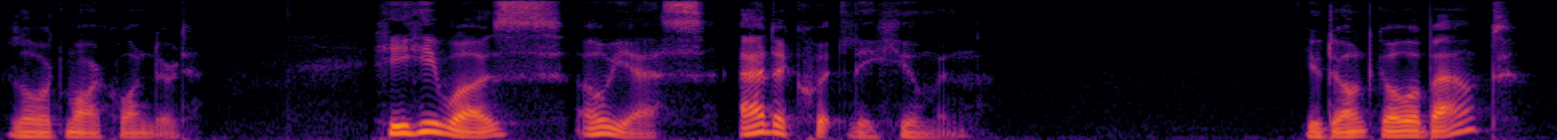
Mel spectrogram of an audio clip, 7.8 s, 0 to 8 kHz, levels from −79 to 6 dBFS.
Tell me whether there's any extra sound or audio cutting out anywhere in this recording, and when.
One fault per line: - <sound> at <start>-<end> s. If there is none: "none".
none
